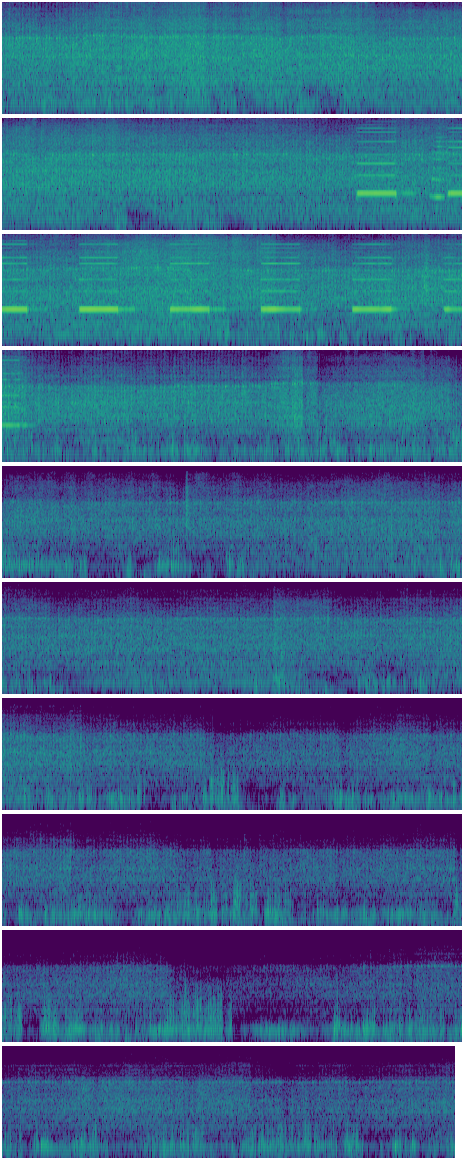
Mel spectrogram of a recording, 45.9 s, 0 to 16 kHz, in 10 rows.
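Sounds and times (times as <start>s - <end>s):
diesel engine running: 0.0s - 45.9s
reverse alarm beeps: 8.2s - 14.2s.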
